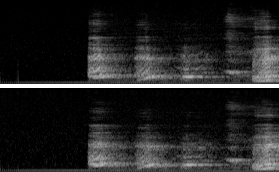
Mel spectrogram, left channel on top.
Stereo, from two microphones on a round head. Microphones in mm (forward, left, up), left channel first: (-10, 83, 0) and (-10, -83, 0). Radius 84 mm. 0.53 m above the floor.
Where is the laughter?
65° left (ahead or behind), 2 m; by 2.7 s 55° left (ahead or behind), 3 m.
